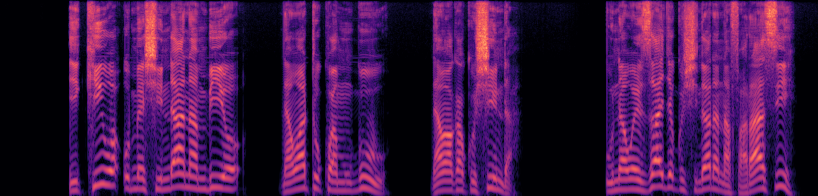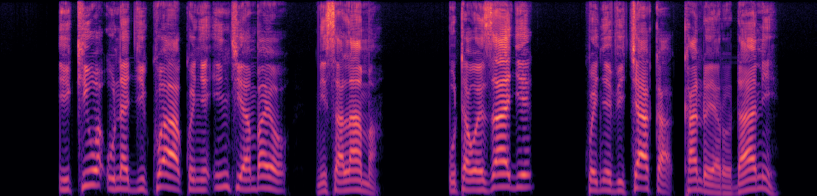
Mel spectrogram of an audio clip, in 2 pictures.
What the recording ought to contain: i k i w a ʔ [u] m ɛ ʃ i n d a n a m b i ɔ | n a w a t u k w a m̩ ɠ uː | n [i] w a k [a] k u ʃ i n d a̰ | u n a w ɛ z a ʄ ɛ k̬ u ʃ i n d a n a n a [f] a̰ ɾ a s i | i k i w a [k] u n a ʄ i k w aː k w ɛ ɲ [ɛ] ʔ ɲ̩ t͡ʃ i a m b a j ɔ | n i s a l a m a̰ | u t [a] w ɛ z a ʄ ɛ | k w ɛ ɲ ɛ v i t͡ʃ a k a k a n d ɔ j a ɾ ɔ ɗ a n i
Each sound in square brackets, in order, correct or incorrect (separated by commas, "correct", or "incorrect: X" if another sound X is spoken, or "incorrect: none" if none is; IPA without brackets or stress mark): correct, incorrect: a, correct, correct, incorrect: ʔ, correct, correct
